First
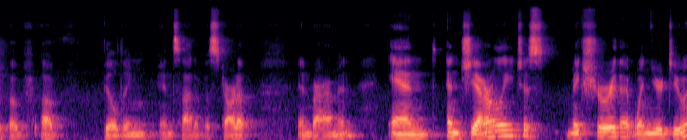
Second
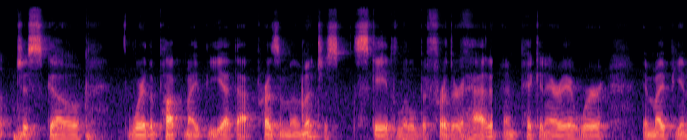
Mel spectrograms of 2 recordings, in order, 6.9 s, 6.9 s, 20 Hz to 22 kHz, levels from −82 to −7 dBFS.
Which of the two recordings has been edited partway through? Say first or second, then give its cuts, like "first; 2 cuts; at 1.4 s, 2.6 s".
second; 2 cuts; at 1.1 s, 4.9 s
